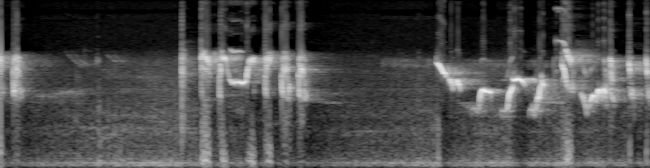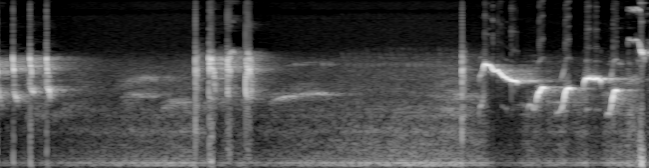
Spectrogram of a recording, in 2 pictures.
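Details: White-rumped shama, a youngster not yet in adult plumage, delivers bursts of bright, twisting whistled phrases separated by short silences, with sharp clicking knocks between the phrases.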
